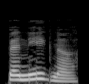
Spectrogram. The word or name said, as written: benigna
